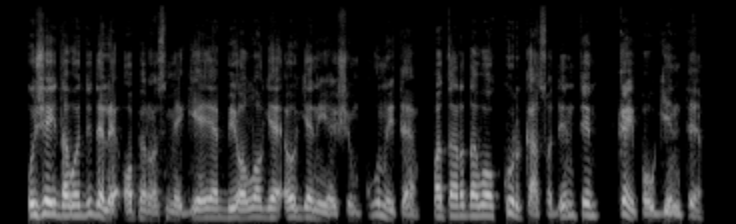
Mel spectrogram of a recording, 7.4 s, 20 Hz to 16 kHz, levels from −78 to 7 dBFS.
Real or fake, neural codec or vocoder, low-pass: fake; vocoder, 44.1 kHz, 128 mel bands, Pupu-Vocoder; 14.4 kHz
